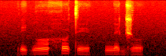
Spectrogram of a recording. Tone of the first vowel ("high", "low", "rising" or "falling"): low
